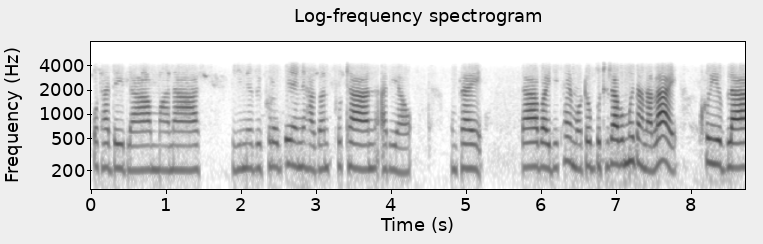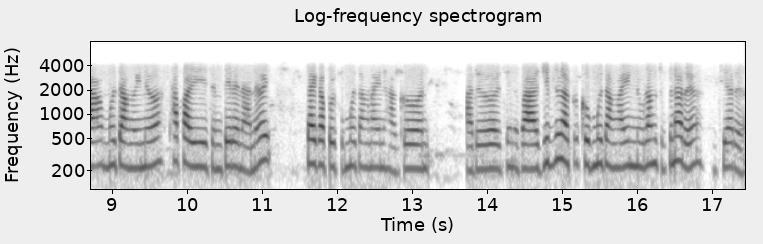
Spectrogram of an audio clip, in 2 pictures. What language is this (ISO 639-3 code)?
brx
